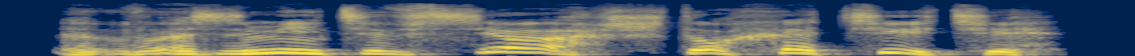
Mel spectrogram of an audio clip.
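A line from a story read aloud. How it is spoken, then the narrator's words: Trembling, cheerless offer. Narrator (Russian): дрожащим голосом предложил Боб, растерявший всю свою веселость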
